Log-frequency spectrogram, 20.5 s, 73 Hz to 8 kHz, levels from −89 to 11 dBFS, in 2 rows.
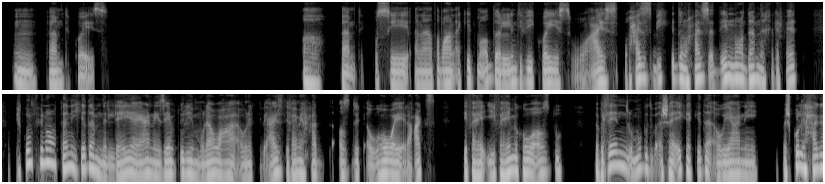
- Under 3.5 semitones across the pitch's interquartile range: No, average, 3.8 semitones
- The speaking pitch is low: Yes, low, 110 Hz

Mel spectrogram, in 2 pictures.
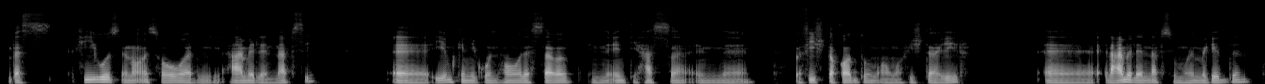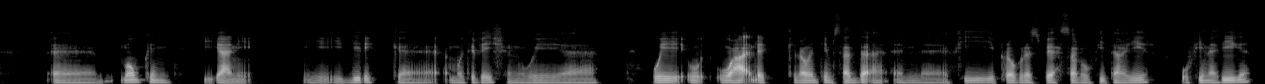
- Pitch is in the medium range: No, very low, 90 Hz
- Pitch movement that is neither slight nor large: No, narrow, 2.2 semitones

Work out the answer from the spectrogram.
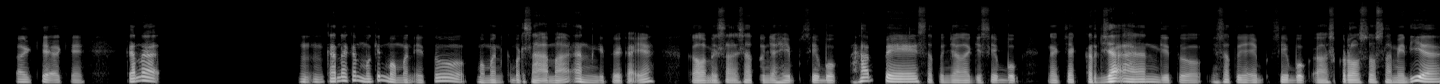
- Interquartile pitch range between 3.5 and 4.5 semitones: No, average, 3.1 semitones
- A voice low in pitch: Yes, low, 100 Hz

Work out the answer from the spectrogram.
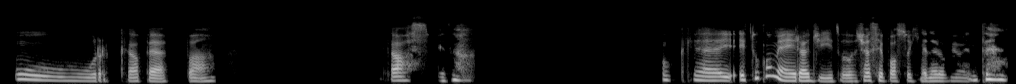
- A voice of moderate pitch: Yes, medium, 175 Hz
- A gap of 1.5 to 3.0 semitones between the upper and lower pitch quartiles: No, average, 4.3 semitones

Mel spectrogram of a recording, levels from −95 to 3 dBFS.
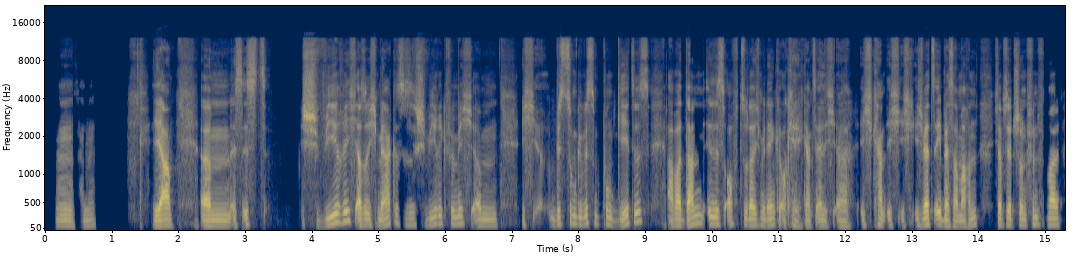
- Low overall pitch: Yes, low, 105 Hz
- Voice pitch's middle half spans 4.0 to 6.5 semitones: Yes, average, 4.3 semitones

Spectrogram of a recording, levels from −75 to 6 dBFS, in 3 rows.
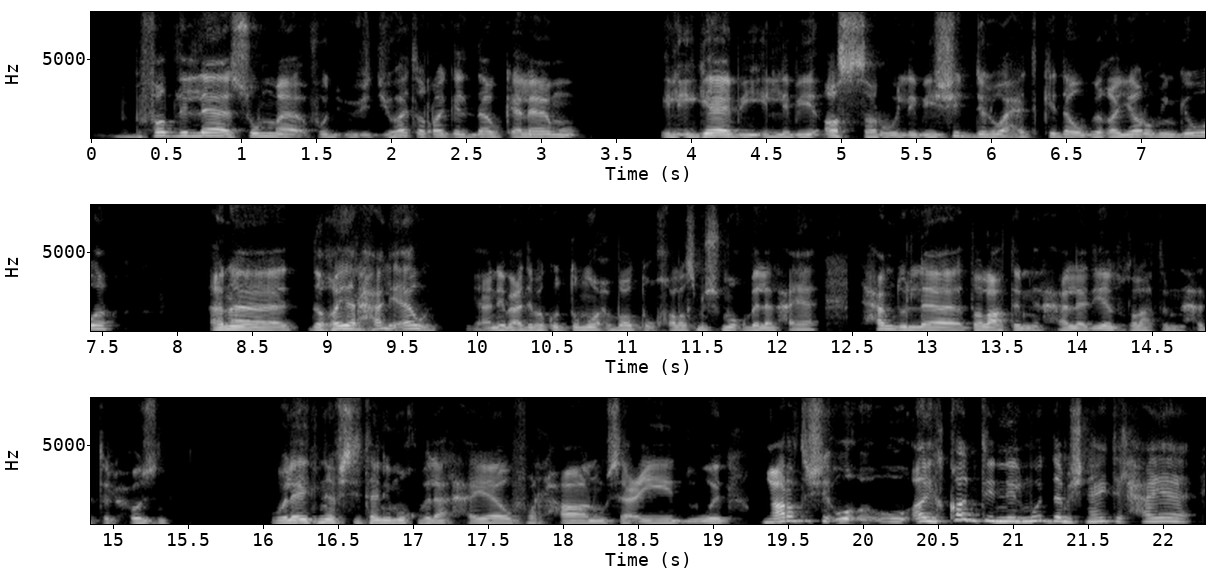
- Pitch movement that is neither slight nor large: Yes, average, 4.9 semitones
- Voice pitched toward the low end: No, medium, 150 Hz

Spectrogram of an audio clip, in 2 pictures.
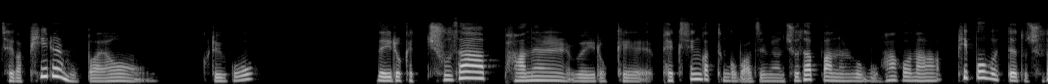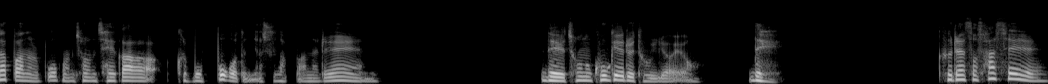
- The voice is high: No, medium, 175 Hz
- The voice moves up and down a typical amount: Yes, average, 5.0 semitones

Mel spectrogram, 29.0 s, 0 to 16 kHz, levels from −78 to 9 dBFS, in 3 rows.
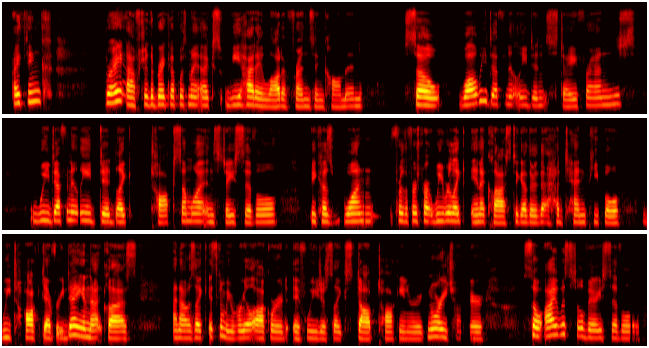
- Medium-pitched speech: No, high, 205 Hz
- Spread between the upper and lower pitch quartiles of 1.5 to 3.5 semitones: Yes, average, 3.2 semitones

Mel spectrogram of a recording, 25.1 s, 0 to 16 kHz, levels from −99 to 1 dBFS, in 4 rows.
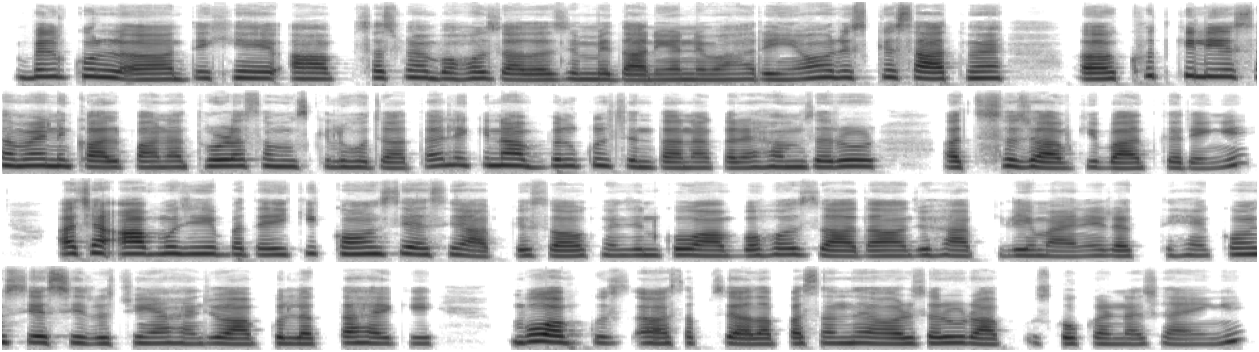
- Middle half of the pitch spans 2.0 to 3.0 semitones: No, average, 3.6 semitones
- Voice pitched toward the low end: No, high, 230 Hz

